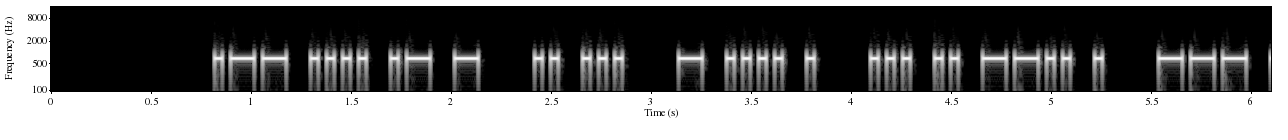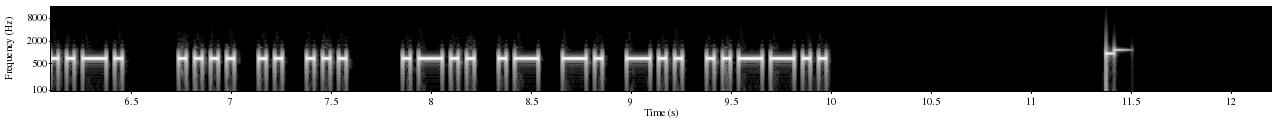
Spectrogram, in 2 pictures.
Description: Morse code, heard as a keyed tone, about 32 wpm, 700 Hz. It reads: WHAT IS THE SIZE OF HIS LAND?
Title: Sentences from Top 1000 Words - Review Part 2 - 30wpm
